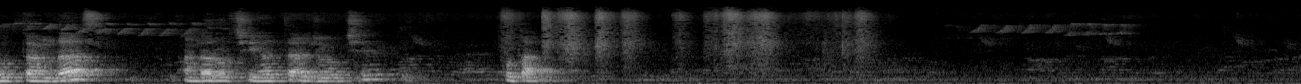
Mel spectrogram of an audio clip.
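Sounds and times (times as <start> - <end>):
faint bird chirps: 9.4 - 11.6.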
